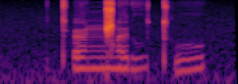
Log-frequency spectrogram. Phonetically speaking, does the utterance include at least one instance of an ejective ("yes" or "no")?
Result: yes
